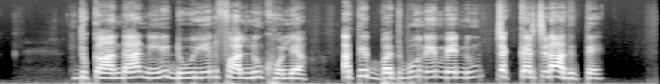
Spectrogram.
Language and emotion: Punjabi, disgusted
